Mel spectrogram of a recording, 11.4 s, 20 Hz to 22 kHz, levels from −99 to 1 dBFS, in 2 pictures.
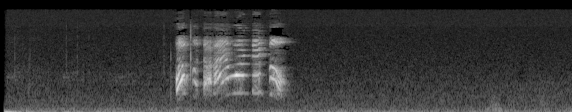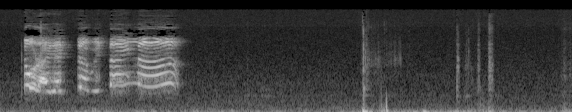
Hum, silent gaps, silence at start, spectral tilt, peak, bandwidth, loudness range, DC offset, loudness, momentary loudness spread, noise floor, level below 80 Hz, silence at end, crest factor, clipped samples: none; none; 0.05 s; -1 dB/octave; -4 dBFS; 15.5 kHz; 21 LU; under 0.1%; -21 LUFS; 26 LU; -54 dBFS; -46 dBFS; 0 s; 22 dB; under 0.1%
